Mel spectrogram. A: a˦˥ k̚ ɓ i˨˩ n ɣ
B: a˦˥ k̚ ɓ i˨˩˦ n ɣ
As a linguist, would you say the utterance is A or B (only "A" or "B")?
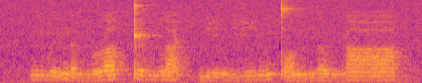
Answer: A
